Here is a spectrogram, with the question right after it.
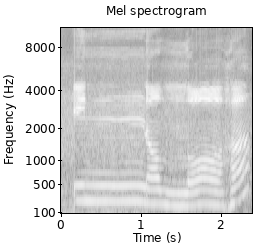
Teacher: نون کو غنے کے ساتھ پڑھیں گے کیونکہ نون کے اوپر شد ہے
